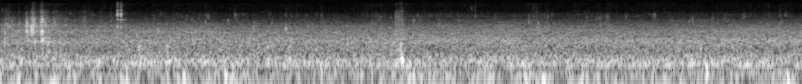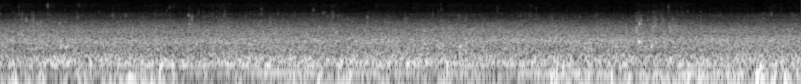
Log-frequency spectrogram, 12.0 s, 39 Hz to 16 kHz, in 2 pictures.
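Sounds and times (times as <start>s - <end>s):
faint light ticks: 0.0s - 1.0s
wind buffeting microphone: 0.0s - 12.0s.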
